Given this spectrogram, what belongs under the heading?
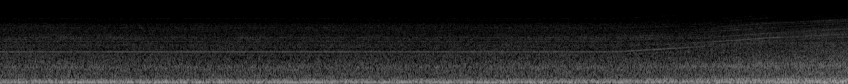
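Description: Jet aircraft taking off in the Ace Combat 7 video game, a steady, loud engine roar with a rising whine toward the end, continuous with no talk.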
